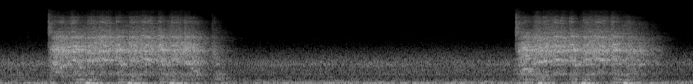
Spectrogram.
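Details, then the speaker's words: Kawasaki KFX400 quad after crankcase replacement, engine reinstalled and a bad electrical connection fixed, cranked without fuel tank to circulate oil and check spark: two even starter bursts about 1.5 seconds each, spinning freely without firing; good spark found. "So let's fire this thing over a little bit, get some oil through the engine, see if we got spark."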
